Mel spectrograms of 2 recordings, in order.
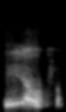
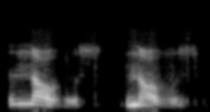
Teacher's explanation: a palavra novo no singular, a letra O ela é fechada, novo. Agora, no plural, será novos, novos. A letra O ela se torna aberta.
